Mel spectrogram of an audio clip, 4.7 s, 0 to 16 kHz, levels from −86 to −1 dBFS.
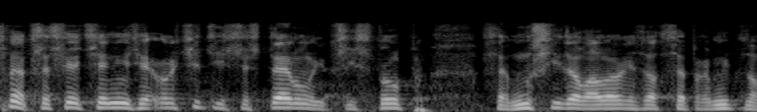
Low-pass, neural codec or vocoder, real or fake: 7.2 kHz; codec, 16 kHz, 4 kbps, FunCodec, trained on LibriTTS, 50 frames a second; fake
